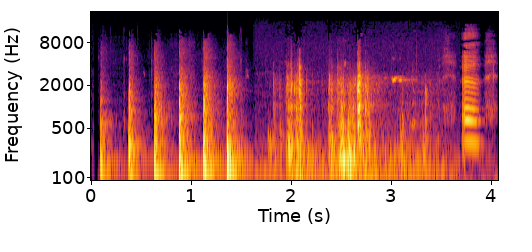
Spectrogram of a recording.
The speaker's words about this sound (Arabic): ولما وصل غرفته طرق الباب ودخل عليه.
